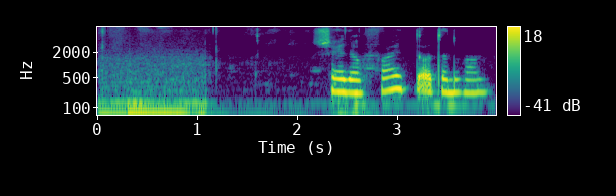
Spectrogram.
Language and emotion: Russian, neutral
